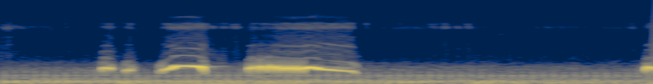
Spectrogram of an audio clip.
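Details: Spotted dove of wild stock, kept as a decoy, delivering one 'lio' phrase of brief notes, a rounded coo and a long falling coo. A new phrase begins at the end. Low background hum.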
